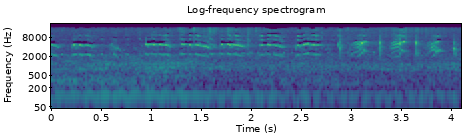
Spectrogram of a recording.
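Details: Northern mockingbird singing in Old South Cemetery, April 17, 2024. A run of repeated thin, high notes switches partway through to a different set of sharp, rising chirps, all over a loud steady low hum.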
